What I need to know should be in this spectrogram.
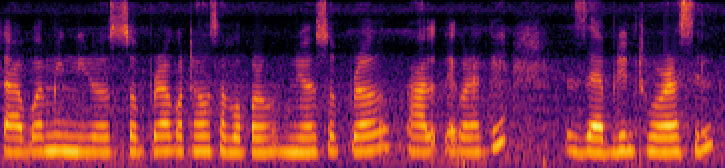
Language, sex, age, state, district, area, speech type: Assamese, female, 18-30, Assam, Lakhimpur, rural, spontaneous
